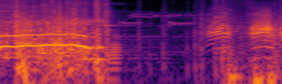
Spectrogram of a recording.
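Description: Cartoon ducks quacking: a short, quick run of quacks near the end, after a drawn-out voiced "oh" and a brief silence.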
